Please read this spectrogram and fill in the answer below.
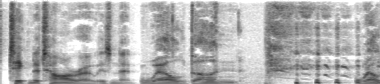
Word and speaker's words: Tig Notaro: name that I'm going to get wrong it's TIG nataro isn't it well done well done you did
